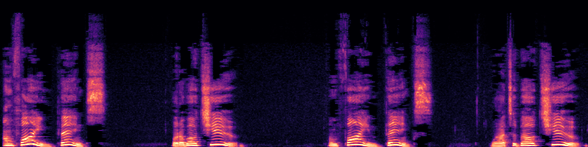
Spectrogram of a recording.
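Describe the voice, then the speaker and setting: A woman English teacher reading short dialogue lines slowly and carefully for learners to repeat after her. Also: high-pitched, big pitch swings. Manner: slow, carefully spaced drill reading.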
